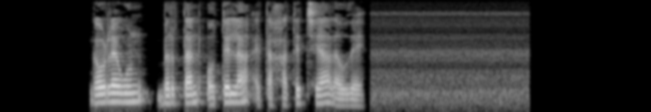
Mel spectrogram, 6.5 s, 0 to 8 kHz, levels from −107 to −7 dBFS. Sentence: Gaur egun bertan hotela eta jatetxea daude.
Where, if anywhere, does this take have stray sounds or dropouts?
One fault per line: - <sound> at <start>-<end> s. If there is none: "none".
none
